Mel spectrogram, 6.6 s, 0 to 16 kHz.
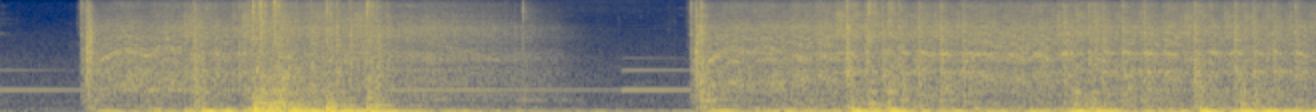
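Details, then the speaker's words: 1988 Ford Foxbody V8 drift car, first start after wiring fixes and re-correcting distributor orientation: starter spins, fires rough and falls away, then catches and runs unevenly; ignition timing was far off, checked at 0 degrees. "It was off a bunch. That was the That was the problem."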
